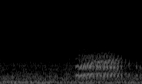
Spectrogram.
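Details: Domestic cat making an unusual vocalization its owner calls a "cuckoo kachu", a brief tonal warbling trill in the second half over a low steady hum.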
